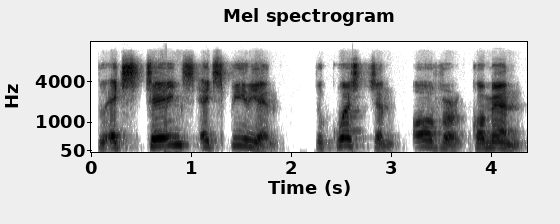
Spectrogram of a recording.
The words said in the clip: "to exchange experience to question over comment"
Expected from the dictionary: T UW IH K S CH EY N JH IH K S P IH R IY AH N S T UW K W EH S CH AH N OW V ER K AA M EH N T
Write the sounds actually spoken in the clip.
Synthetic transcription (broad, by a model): T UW IH K S CH EY N JH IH K S P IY R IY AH N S T UW K W EH S CH AH N OW V ER K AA M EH N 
